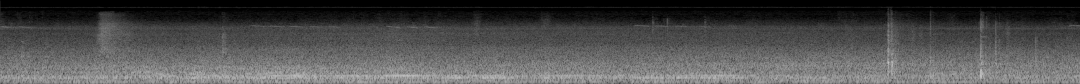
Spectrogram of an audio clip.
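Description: A tennis racket strikes a ball with sharp pops outdoors.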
